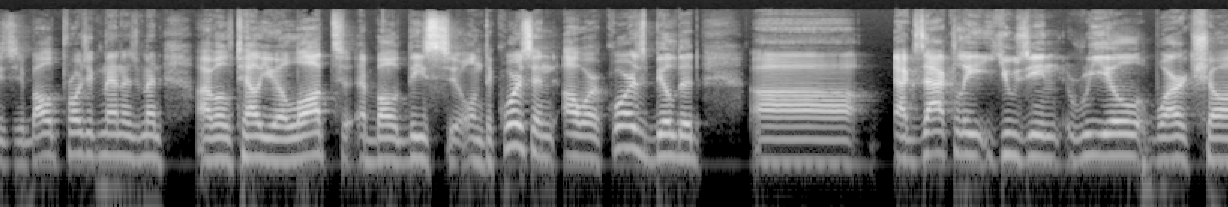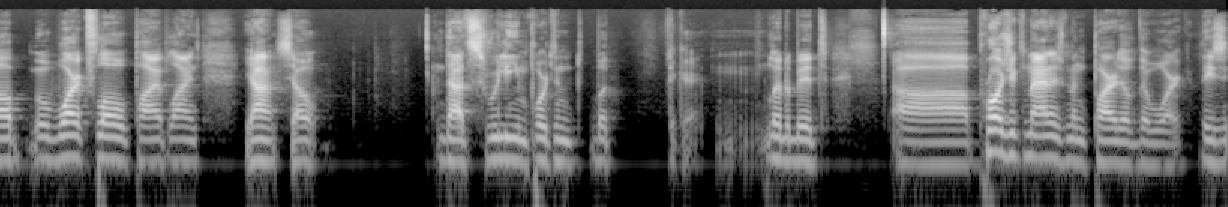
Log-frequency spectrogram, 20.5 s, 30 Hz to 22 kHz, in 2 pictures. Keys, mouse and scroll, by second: 3.2 Page_Down, 4.6 scroll up 1, 11.8-12.5 scroll down 1, 12.9-13.7 scroll up 1, 13.7-14.2 scroll down 1.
